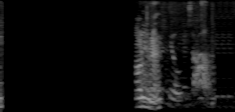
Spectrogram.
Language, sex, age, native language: Icelandic, female, 12, Icelandic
